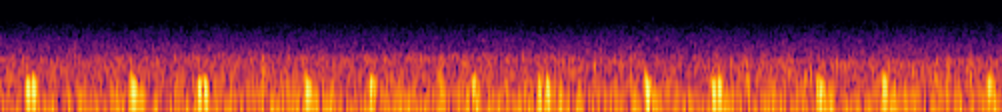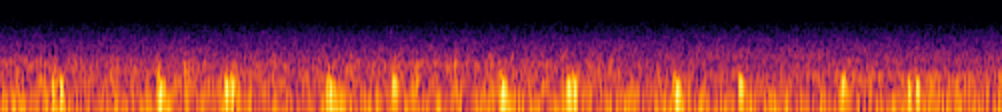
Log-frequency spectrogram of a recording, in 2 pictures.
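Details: Soft regular thumps over a steady whooshing hum, like the mother's heartbeat and blood flow heard inside the womb, played to soothe a newborn; may be a recreated recording; intrauterine sounds.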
